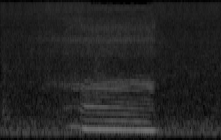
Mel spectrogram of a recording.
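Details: A single drawn-out snore from Ponta, a soundly sleeping dog whose paws and ears twitch at times: a smooth, humming tone lasting about half a second in a quiet room.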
